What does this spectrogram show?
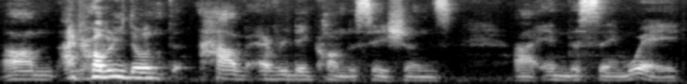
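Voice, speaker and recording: A man's voice: fairly low pitch, lively intonation, normal speed, a little mellow. Trinidadian man with projected voice. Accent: light Trinidadian. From Trinidad and Tobago. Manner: clear projected speaking voice, frequent ums and laughs. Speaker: vlogger. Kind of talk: casual to-camera vlog.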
